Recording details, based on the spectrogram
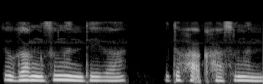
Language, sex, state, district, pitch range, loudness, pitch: Wancho, female, Arunachal Pradesh, Longding, 175-195 Hz, -16 LUFS, 185 Hz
